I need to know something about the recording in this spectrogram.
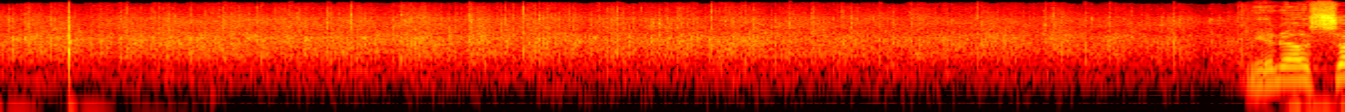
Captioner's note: applause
